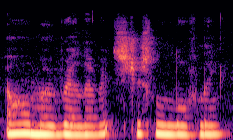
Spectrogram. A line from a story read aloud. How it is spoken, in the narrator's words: said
